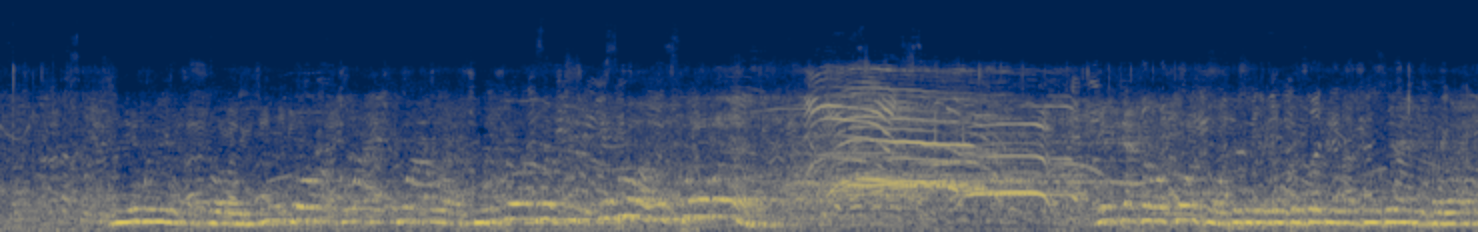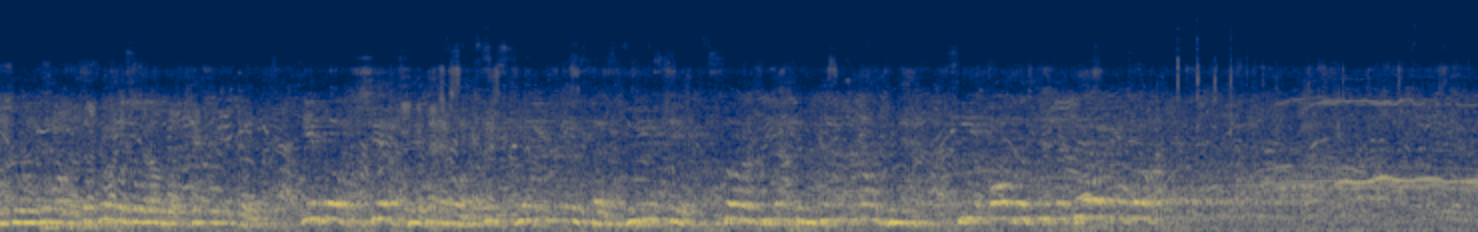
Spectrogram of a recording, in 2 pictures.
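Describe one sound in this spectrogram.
Loud music with a deep pulsing melody plays over loudspeakers outdoors.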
